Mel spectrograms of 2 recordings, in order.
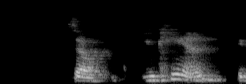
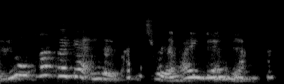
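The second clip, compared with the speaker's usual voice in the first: higher, mock disbelieving rebuke; incredulous scolding; 10 semitones higher, 3 dB quieter than usual. Teacher mock-scolding a student's fake video voice, incredulous. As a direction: pitch it up like you can't believe them.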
